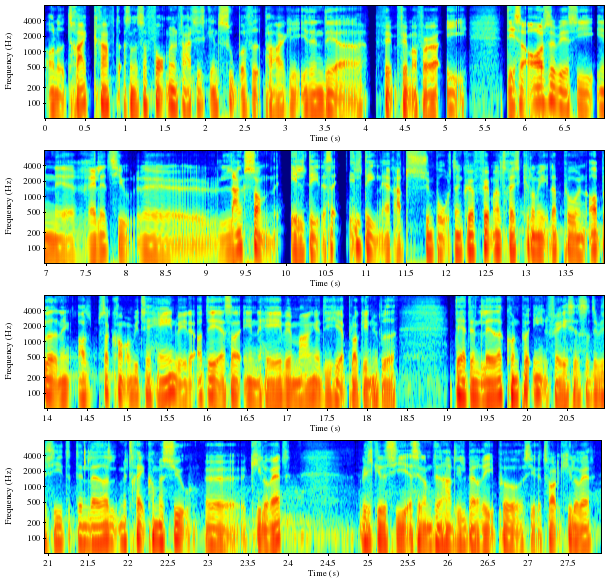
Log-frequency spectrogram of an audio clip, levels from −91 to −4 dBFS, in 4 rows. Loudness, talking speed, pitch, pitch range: -25 LUFS, 210 wpm, 80 Hz, 75-90 Hz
